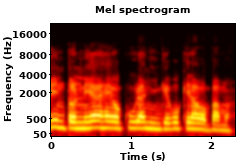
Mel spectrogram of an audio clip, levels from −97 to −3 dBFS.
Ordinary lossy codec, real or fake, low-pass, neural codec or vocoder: Opus, 24 kbps; real; 14.4 kHz; none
